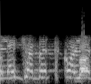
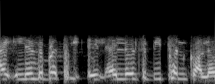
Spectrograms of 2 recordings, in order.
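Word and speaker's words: Elizabethan collar: एलिजाबेथ कॉलर नहीं होता, एलिजाबेथन कॉलर होता है. आपको तो प्रोनाउंस करना भी नहीं आता.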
